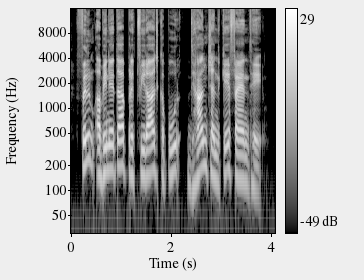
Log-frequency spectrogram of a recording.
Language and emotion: Hindi, neutral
